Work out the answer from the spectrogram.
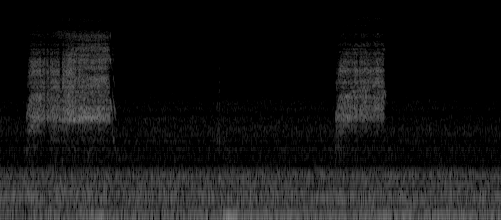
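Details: Barn owl chicks in a wild nest box, hungry during a meal of rat and rabbit, utter two harsh snoring hisses about two seconds apart against a low, even drone.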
